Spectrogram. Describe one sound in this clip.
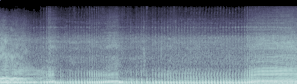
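Several dirt bike engines buzz and rev as they climb toward the listener.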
